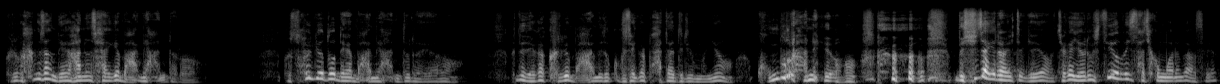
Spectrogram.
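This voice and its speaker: A man in his sixties preaching a sermon as pastor, animated and playful, acting out voices and laughing at his own jokes. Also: fairly high pitch, fast, husky.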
